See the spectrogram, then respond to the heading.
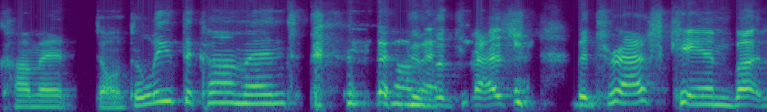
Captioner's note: laughs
